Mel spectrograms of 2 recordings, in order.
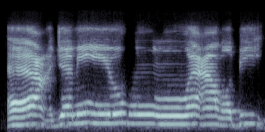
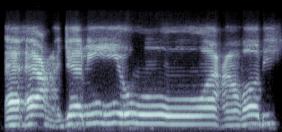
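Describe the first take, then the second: First: The second glottal stop is softened toward a vowel. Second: The second glottal stop is pronounced fully and clearly. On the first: The speaker calls it right. "hamzah yang kedua ini dibaca samar ya" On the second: The speaker calls it wrong. "jangan dibaca"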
